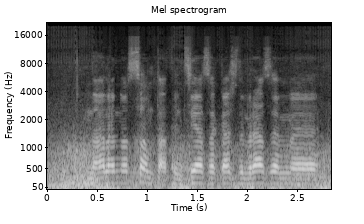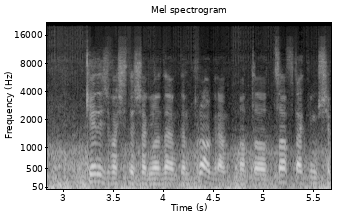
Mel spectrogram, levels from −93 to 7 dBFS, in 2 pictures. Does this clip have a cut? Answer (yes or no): yes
